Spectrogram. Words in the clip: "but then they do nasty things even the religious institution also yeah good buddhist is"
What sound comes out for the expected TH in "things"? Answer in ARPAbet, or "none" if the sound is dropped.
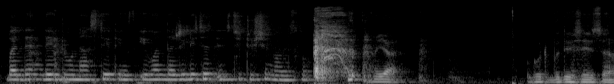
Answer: T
